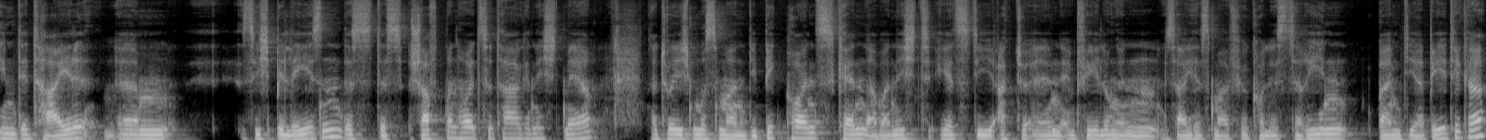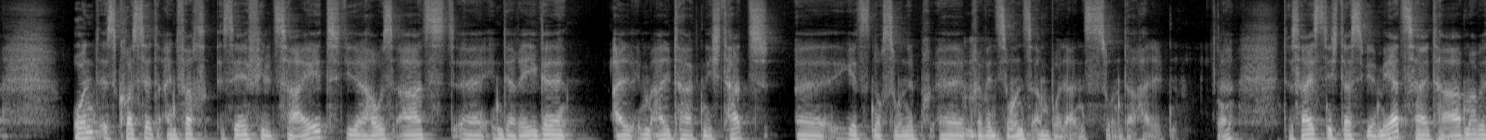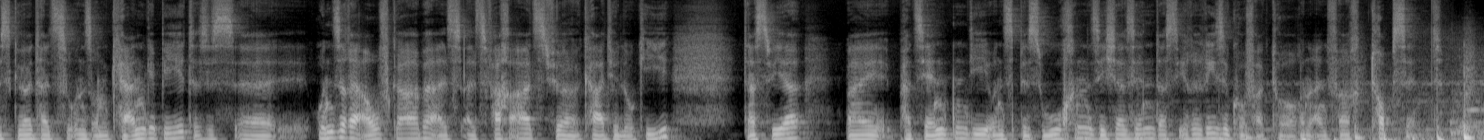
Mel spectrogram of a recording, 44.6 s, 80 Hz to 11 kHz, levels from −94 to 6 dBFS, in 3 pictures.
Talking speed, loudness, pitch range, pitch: 135 wpm, -27 LUFS, 100-115 Hz, 105 Hz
